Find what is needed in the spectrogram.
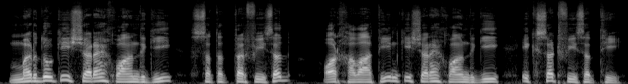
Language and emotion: Urdu, neutral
